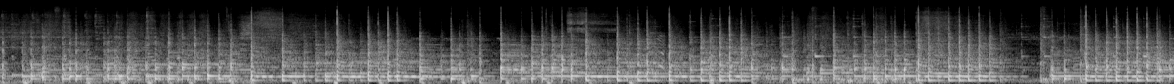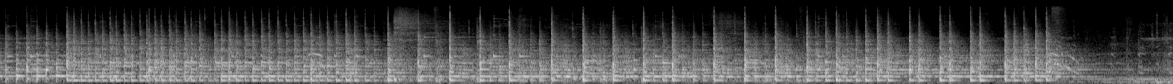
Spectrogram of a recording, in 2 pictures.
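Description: Live percussion ensemble playing a fast, dense groove: hand drums, a drum played with sticks and a drum kit, over a held low note. The playing briefly drops out about ten seconds in and dies down near the end.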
